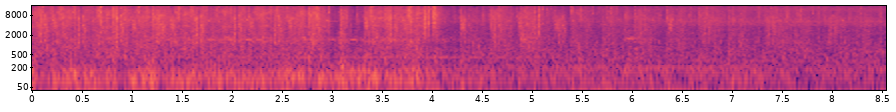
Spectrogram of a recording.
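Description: Footsteps run through dry grass and brush.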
